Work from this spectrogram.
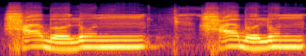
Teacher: ہا کو باریک کرنا ہے اور با کے اوپر یہ تھوڑا سا قلقلہ کرنا ہے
